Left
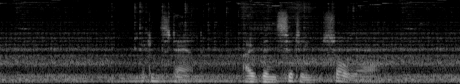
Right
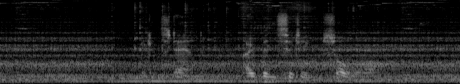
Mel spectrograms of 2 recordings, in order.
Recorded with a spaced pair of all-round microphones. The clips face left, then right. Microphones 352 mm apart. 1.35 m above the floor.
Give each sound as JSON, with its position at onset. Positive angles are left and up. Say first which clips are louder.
{"t": 0.0, "sound": "a motorcycle", "louder": "left 3 dB", "side_deg": 15}
{"t": 1.4, "sound": "a man speaking", "louder": "left 8 dB", "side_deg": 60}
